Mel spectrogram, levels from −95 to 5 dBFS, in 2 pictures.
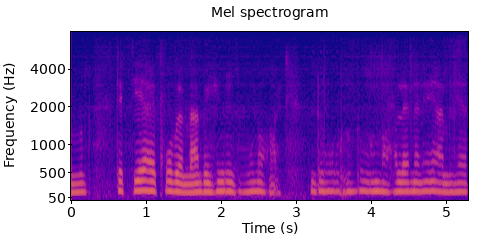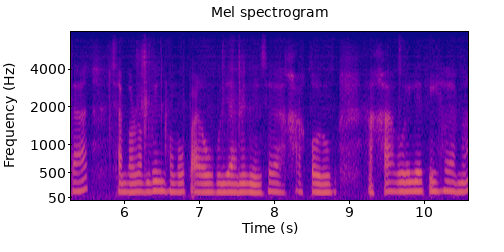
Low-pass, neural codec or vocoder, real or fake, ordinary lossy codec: none; codec, 16 kHz, 0.8 kbps, ZipCodec; fake; none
